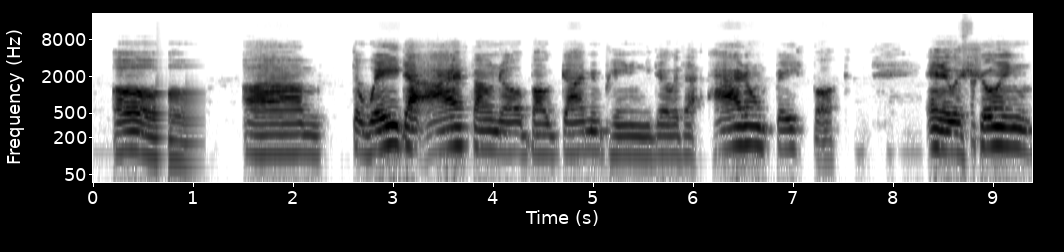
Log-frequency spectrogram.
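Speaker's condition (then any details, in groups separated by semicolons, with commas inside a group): Cerebral palsy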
